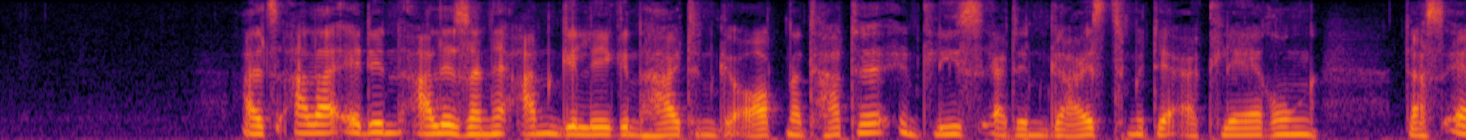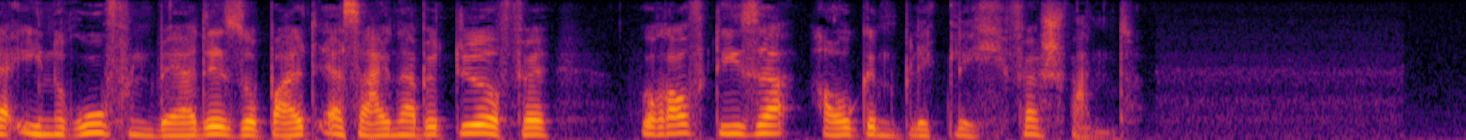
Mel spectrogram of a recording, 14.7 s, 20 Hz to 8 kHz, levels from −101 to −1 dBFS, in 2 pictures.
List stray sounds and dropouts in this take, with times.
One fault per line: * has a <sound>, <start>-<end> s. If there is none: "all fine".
all fine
